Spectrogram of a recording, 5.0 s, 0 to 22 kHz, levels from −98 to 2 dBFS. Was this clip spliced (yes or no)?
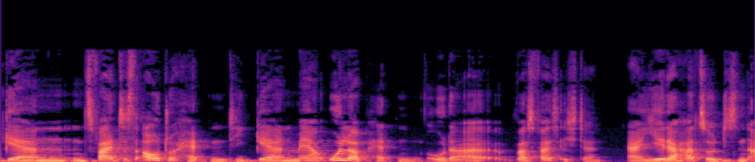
no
